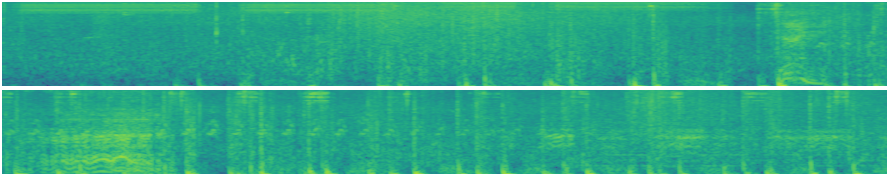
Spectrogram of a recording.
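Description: Horse hooves clop at a steady trot.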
